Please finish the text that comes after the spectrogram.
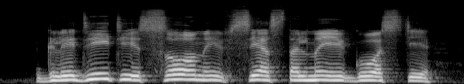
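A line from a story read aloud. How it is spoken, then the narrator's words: Drunken shout. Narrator (Russian): закричал пьяным голосом Ильмач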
